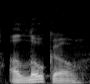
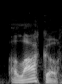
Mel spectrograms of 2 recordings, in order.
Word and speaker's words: Allocco: and on today's show we've got Mr Marty aloko I should alako there we go I know I should I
